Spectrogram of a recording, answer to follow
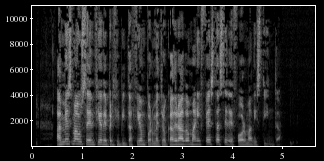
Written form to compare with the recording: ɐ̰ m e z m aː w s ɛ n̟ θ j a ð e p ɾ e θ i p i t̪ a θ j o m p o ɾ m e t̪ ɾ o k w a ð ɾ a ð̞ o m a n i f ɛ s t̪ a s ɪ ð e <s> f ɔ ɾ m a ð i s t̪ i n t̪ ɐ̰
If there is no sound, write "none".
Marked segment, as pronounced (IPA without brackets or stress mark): none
